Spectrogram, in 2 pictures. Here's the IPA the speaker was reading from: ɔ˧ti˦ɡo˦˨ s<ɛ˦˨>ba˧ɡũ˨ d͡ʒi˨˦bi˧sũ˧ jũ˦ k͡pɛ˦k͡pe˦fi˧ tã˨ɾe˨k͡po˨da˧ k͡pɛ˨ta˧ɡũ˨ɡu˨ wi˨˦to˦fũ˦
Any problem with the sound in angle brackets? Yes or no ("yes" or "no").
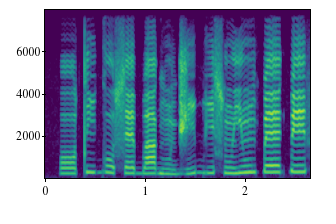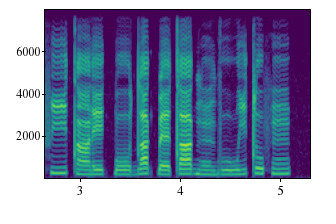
yes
